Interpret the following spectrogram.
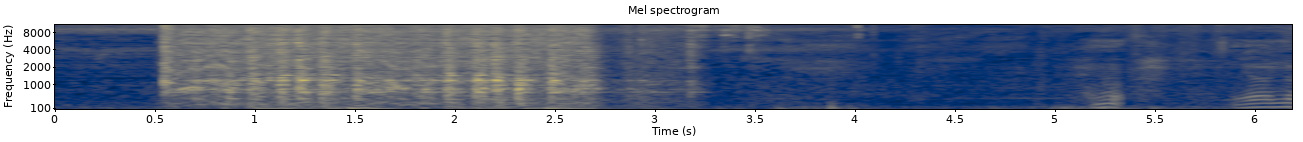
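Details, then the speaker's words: Chevy box with LS swap, no spark, fuel pump newly wired: a couple of seconds of steady starter cranking at about four turns per second, with no catch; crank-no-start. "Another day of nothing but cranking and no starting."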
